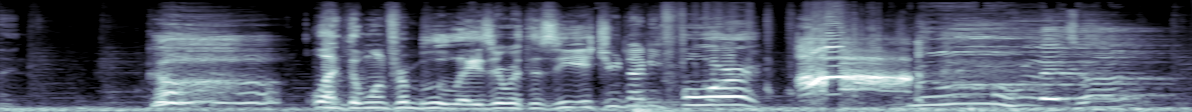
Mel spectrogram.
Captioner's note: gasp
